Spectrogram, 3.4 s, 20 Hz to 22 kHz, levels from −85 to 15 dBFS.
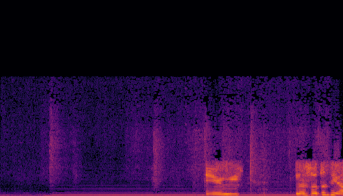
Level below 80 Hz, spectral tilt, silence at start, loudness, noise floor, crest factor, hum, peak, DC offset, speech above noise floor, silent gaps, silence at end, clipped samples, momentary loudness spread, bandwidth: -50 dBFS; -4.5 dB/octave; 0.45 s; -19 LUFS; -45 dBFS; 18 dB; 60 Hz at -40 dBFS; -6 dBFS; under 0.1%; 27 dB; none; 0 s; under 0.1%; 24 LU; 13.5 kHz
